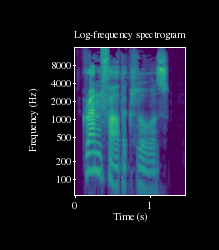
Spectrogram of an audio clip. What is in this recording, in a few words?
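"grandfather clause", English, British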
